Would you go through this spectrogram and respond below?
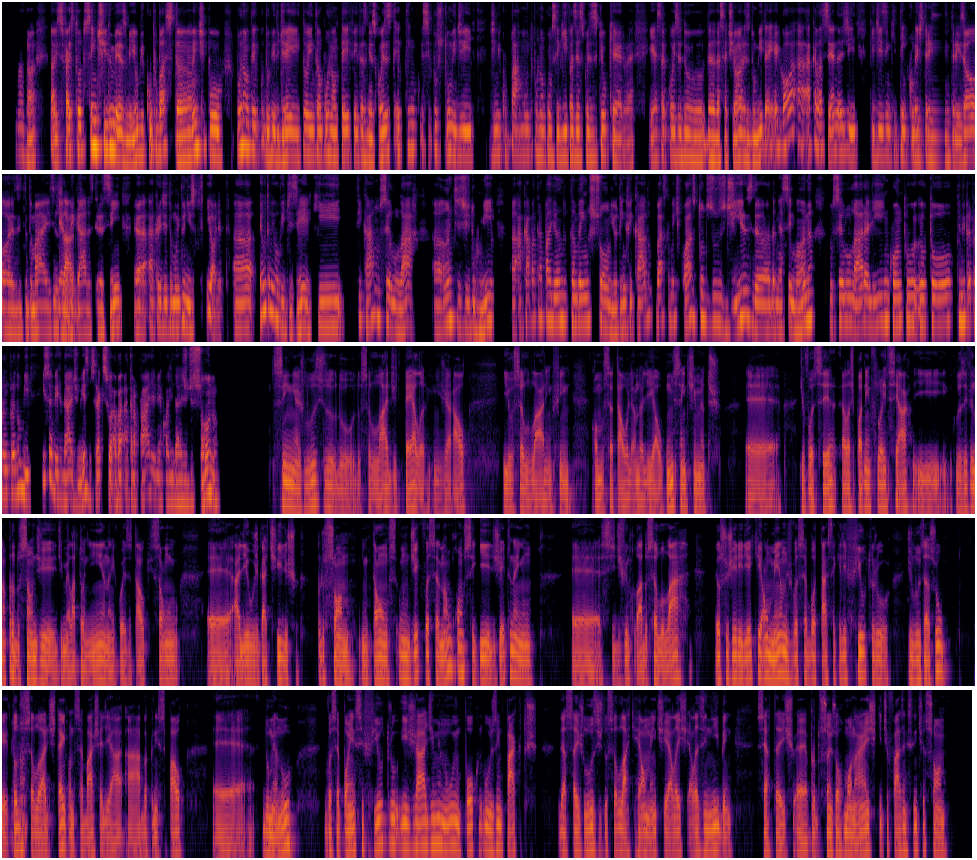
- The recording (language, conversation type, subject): Portuguese, advice, Como posso conciliar o trabalho com tempo para meus hobbies?
- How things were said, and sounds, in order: other background noise; tapping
